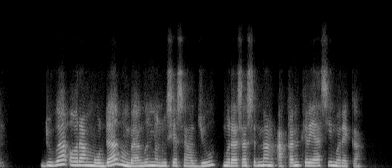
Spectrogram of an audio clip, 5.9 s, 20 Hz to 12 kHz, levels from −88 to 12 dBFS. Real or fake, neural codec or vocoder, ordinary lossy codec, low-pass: fake; codec, 16 kHz, about 1 kbps, DyCAST, with the encoder's durations; Opus, 16 kbps; 7.2 kHz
